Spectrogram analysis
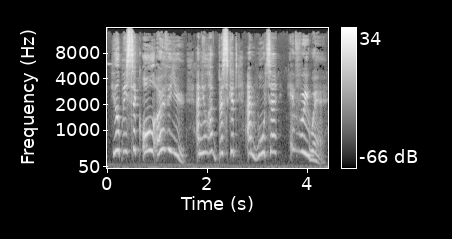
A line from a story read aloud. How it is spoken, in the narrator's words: cried Mama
